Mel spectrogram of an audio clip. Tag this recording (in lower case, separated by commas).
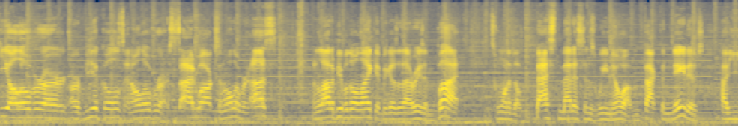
music, speech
